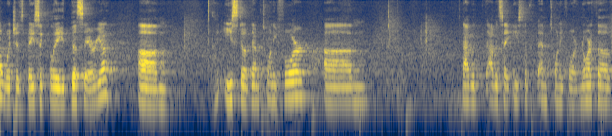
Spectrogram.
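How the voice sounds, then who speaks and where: Higher-voiced official guy explaining plans, calm, echoey room w/ hiss. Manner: measured, explanatory, with fillers. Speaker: village official. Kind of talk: formal meeting update. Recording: echoey hall from a room mic.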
